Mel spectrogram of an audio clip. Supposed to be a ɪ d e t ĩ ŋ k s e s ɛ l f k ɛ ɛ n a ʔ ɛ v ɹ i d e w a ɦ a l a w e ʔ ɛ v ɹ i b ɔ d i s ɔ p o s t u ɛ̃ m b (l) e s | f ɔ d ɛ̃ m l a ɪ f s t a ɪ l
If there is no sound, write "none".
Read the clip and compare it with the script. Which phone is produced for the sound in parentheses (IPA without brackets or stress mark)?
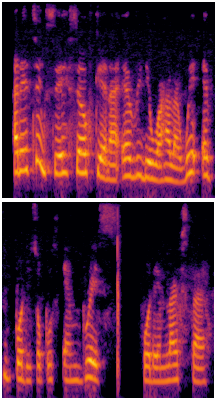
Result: ɹ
